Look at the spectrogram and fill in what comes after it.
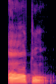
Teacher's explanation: আল্লাযী, হামজা ত জবর আত, আত, এই তটা কলকলার হরফ ধাক্কা দিয়ে পড়তে হবে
